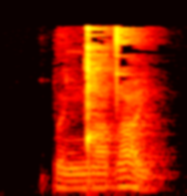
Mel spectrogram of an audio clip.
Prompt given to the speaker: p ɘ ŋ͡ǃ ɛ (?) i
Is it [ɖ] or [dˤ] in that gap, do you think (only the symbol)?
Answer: dˤ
